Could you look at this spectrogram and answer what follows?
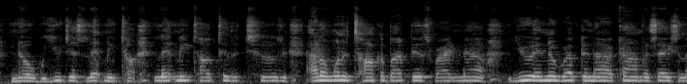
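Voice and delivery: a mock heated mother snapping back; mother's angry pushback. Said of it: "she just fighting".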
